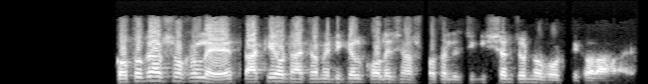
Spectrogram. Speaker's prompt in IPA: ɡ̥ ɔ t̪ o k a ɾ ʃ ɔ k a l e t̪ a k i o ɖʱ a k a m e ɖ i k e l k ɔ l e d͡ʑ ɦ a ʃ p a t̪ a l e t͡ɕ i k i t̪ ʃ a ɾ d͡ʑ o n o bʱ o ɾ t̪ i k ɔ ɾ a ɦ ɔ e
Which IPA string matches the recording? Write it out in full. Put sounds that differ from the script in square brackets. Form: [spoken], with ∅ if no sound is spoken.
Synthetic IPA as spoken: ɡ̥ ɔ t̪ o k a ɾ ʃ ɔ k a l e t̪ a k [e] o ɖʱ a k a m e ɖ i k e l k ɔ l e d͡ʑ ɦ a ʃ p a t̪ a l e t͡ɕ i k i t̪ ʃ a ɾ d͡ʑ o [nː] o bʱ o ɾ t̪ i k ɔ ɾ a ɦ ɔ e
